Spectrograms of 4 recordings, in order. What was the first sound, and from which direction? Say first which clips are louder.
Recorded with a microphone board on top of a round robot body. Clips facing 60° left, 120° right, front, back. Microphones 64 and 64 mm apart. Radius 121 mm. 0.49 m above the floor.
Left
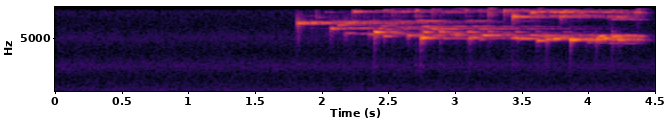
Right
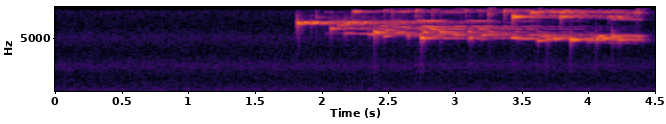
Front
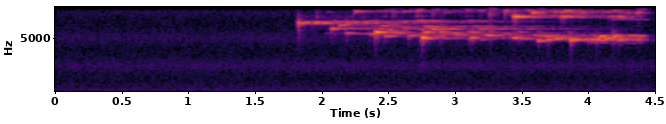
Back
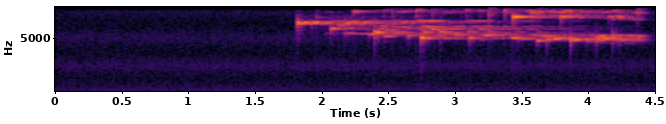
A chime: right 2 dB, back 4 dB; 155° left.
